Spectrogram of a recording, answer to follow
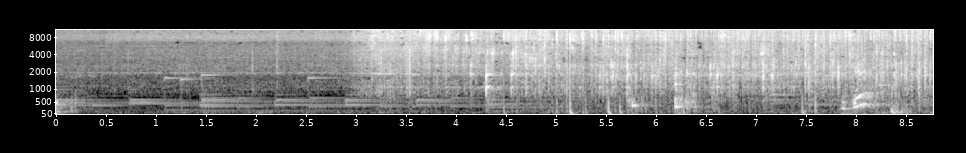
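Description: Coconut oil poured into a hot non-stick pan of curry leaves, starting to sizzle loudly about three seconds in, with scattered crackling pops as the leaves fry.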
